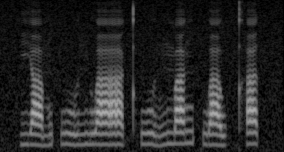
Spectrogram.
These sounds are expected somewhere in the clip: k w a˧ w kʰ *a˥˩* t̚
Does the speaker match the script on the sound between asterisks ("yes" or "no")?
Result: yes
